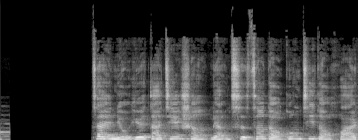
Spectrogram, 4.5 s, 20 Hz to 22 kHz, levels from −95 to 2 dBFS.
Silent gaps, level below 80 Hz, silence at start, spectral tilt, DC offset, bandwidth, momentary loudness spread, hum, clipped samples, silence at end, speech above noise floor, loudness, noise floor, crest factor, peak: 0.12-1.13 s; -52 dBFS; 0 s; -3.5 dB/octave; under 0.1%; 18 kHz; 6 LU; none; under 0.1%; 0 s; over 74 dB; -16 LUFS; under -90 dBFS; 14 dB; -4 dBFS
